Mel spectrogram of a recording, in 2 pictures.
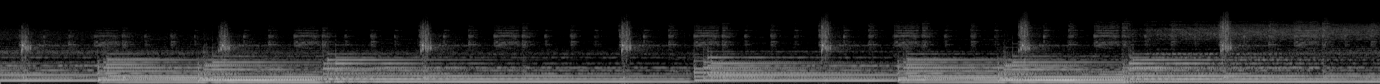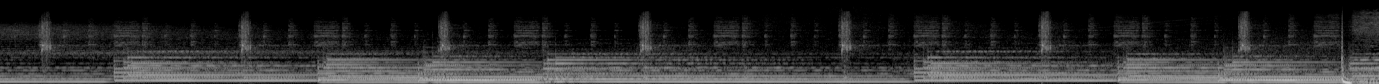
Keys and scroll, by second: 0.0-2.0 typing.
